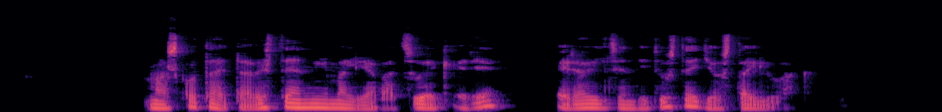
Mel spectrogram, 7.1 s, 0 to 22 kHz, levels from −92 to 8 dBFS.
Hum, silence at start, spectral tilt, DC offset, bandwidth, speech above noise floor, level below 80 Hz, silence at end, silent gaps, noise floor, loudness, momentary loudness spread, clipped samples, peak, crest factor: none; 1.1 s; -6.5 dB/octave; under 0.1%; 7.4 kHz; over 57 dB; -70 dBFS; 1.15 s; none; under -90 dBFS; -34 LUFS; 9 LU; under 0.1%; -16 dBFS; 20 dB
